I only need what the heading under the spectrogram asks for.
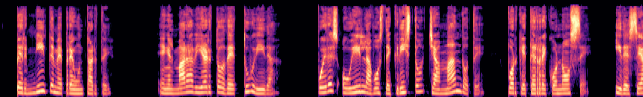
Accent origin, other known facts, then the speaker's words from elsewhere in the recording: Panama; Eso me asombró porque ya habían pasado 30 años desde que en mi país, Panamá, yo había sido una figura de la televisión.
